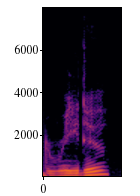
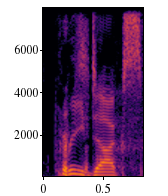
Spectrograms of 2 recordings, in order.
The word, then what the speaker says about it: Redux: so after is that is that really how you pronounce that word redo yes well most others redux it's redux but yeah i don't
